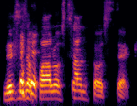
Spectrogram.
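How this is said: Palo Santo is said with a Spanish accent.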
